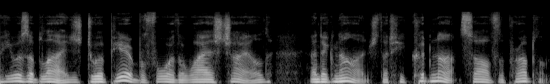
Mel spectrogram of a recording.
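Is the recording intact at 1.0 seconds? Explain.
Yes, the speech at 1.0 seconds is intact, with no fault at that moment.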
